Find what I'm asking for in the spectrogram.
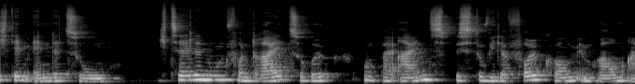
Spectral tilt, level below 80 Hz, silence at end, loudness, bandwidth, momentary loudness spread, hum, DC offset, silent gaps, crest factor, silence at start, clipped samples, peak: -5.5 dB/octave; -64 dBFS; 0 s; -23 LUFS; 17.5 kHz; 10 LU; none; under 0.1%; none; 16 dB; 0 s; under 0.1%; -6 dBFS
